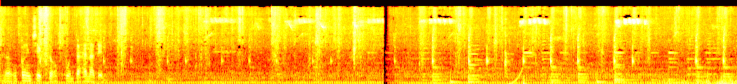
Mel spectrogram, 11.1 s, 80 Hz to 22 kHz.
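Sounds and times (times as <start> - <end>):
footsteps on dry leaves: 0.0 - 11.0
steady low hum: 0.0 - 11.0
short high chirps: 6.4 - 10.8.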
